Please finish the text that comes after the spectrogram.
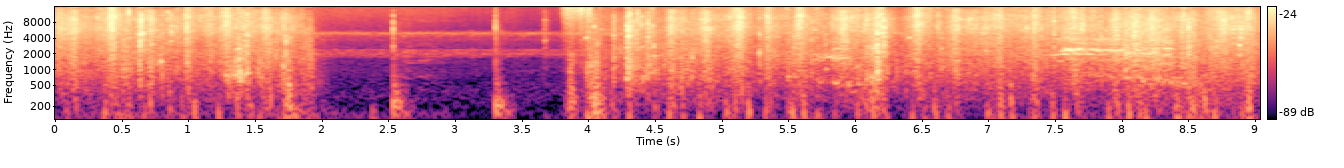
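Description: A horse in the game Red Dead Redemption 2 whinnies and clops its hooves in a busy, continuous stretch that breaks for a moment before the trotting resumes, fairly close and loud.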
